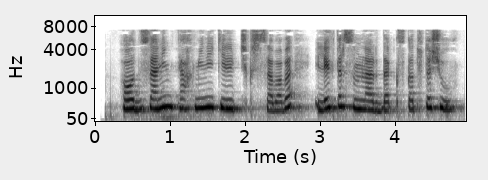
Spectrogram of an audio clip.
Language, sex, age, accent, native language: Uzbek, female, 12-17, Navoiy, Uzbek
